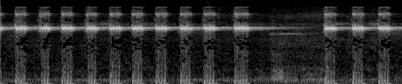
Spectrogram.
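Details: Cricket chirping loudly and steadily: a series of pulsed, shrill, high-pitched chirps about every quarter second, with a brief pause near the end before the chirps resume.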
